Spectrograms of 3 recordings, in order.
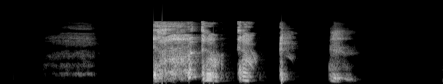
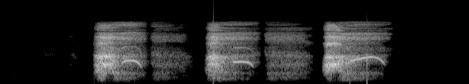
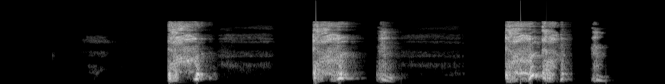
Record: {"cough_length": "4.4 s", "cough_amplitude": 30253, "cough_signal_mean_std_ratio": 0.39, "exhalation_length": "4.7 s", "exhalation_amplitude": 31976, "exhalation_signal_mean_std_ratio": 0.48, "three_cough_length": "6.7 s", "three_cough_amplitude": 32768, "three_cough_signal_mean_std_ratio": 0.39, "survey_phase": "beta (2021-08-13 to 2022-03-07)", "age": "18-44", "gender": "Female", "wearing_mask": "No", "symptom_cough_any": true, "symptom_shortness_of_breath": true, "symptom_sore_throat": true, "symptom_headache": true, "smoker_status": "Ex-smoker", "respiratory_condition_asthma": false, "respiratory_condition_other": false, "recruitment_source": "Test and Trace", "submission_delay": "1 day", "covid_test_result": "Positive", "covid_test_method": "RT-qPCR", "covid_ct_value": 27.9, "covid_ct_gene": "N gene"}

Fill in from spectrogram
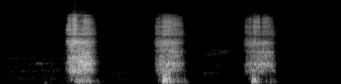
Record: {"exhalation_length": "3.4 s", "exhalation_amplitude": 30636, "exhalation_signal_mean_std_ratio": 0.35, "survey_phase": "beta (2021-08-13 to 2022-03-07)", "age": "45-64", "gender": "Male", "wearing_mask": "No", "symptom_cough_any": true, "symptom_runny_or_blocked_nose": true, "symptom_sore_throat": true, "symptom_headache": true, "smoker_status": "Never smoked", "respiratory_condition_asthma": false, "respiratory_condition_other": false, "recruitment_source": "Test and Trace", "submission_delay": "1 day", "covid_test_result": "Positive", "covid_test_method": "RT-qPCR", "covid_ct_value": 18.1, "covid_ct_gene": "ORF1ab gene", "covid_ct_mean": 18.6, "covid_viral_load": "810000 copies/ml", "covid_viral_load_category": "Low viral load (10K-1M copies/ml)"}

